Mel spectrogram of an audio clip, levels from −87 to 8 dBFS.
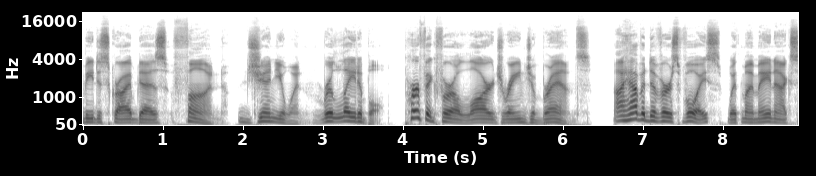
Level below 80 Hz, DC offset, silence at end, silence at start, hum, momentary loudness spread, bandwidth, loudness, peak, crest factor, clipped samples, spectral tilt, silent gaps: -56 dBFS; under 0.1%; 0 s; 0 s; none; 14 LU; 16.5 kHz; -25 LUFS; -4 dBFS; 20 dB; under 0.1%; -4 dB/octave; 6.36-6.63 s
